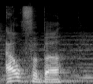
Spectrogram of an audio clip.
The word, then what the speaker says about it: Elphaba: The name of the Wicked Witch, Elphaba, was created by taking the phonetic pronunciation of the original Wizard of Oz author, L. Frank Baum's initials, LFB, which became Elphaba.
